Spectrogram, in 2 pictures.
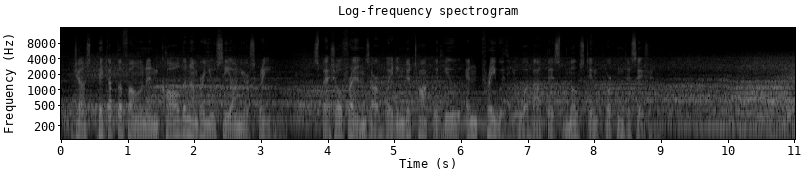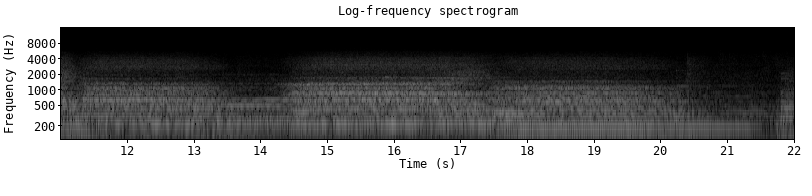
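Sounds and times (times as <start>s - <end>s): choir singing a hymn: 0.0s - 22.0s.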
